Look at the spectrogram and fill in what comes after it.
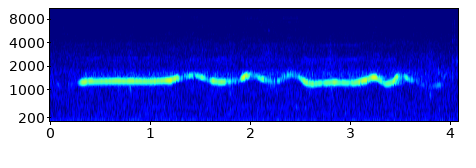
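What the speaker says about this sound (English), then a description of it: "Yes, I can whistle." A single person whistles a wavering, continuous tune for several seconds, clear and close, with no talking.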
